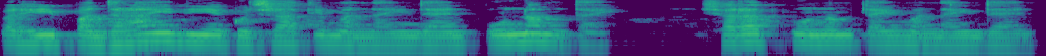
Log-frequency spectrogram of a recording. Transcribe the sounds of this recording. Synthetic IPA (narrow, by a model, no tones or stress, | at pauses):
pɐɾɦiːpɐ̃nd̪ʱɾãːĩɗ̪ĩːẽɡʊd͡ʑɾaːt̪imɐnaːĩːn̆d̪aːɦɪnɪ̆puːnəmt̪ãːĩ | ʃɐɾəd̪̚punəmt̪aːĩmɐnaːĩːn̆d̪aːɦɪnɪ̆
